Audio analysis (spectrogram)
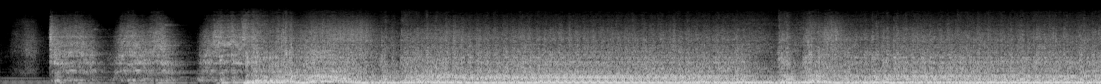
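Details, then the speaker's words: LQ9 V8 with Texas Speed MS4 cam on run stand, Holley Terminator X base tune, first start after long sitting: catches to loud lumpy steady idle, running rich with heavy fuel (not oil) smoke; owner blames long sitting. "it looks like it's smoking a lot that's fuel smoke that's not oil smoke"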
